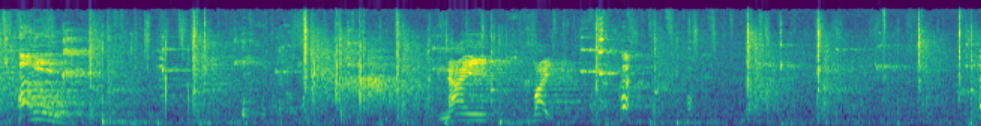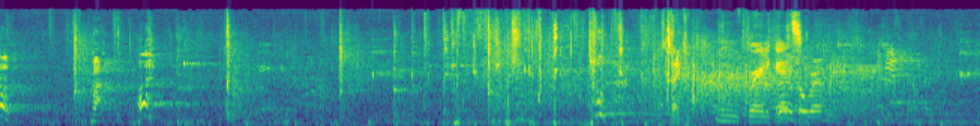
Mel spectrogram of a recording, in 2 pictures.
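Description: Shoes squeak on a court floor.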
